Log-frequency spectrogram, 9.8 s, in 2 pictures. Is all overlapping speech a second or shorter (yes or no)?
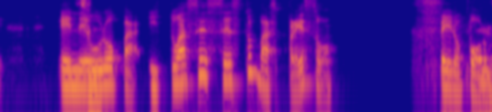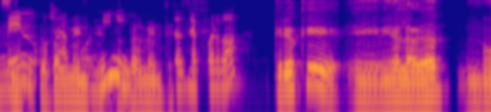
no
